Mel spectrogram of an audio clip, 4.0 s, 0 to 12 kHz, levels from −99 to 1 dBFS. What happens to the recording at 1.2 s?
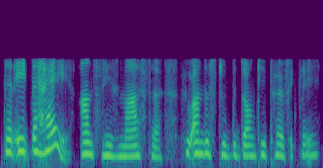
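From 1.20 to 1.28 s there is a short dropout from lost iLBC frames. About 60 ms of sound went missing, which fits three lost 20 ms frames. The decoder fills the hole by repeating the last pitch cycle, mixed with noise. So the gap sounds like a held, slightly buzzy vowel rather than silence. Each iLBC frame is coded without relying on the one before, so the sound comes back clean almost at once.

Underneath, the whole clip carries plainly audible iLBC codec damage. The bandwidth is narrowband, with nothing above 4 kHz. The excitation is coded frame by frame in 20 ms blocks, which fits the 15.2 kbps mode. That leaves the speech clear but rough and somewhat synthetic, including around 1.2 s.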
